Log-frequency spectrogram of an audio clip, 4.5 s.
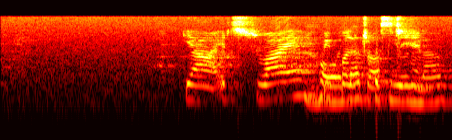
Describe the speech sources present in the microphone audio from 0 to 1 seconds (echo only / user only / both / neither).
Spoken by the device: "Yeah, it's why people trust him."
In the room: neither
